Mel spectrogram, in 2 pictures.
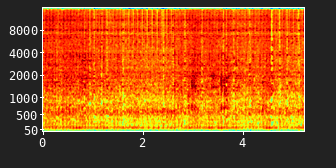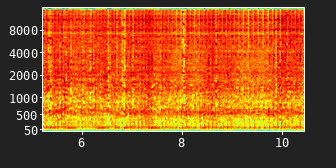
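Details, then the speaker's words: Hyosung Aquila GV250, sat 9 years, running while oil is pushed out of the cylinders: an even, steady thrum held for ten seconds with no misfires or dropouts, and quiet. The suspected bad heads or valves seem fine. Normal running. "Sounds pretty good, actually. I want to run it, get that oil out."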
